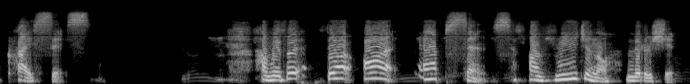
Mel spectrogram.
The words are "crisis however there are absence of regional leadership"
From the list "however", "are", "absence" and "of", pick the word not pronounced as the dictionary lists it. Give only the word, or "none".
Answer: none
